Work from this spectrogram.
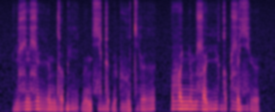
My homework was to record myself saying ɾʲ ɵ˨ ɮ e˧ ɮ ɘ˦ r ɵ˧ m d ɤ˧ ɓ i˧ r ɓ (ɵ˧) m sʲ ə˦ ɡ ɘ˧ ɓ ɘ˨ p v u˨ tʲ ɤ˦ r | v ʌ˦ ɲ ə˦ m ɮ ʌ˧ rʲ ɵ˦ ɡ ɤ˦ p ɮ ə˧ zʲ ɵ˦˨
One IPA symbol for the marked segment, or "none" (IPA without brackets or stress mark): ɵ˨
